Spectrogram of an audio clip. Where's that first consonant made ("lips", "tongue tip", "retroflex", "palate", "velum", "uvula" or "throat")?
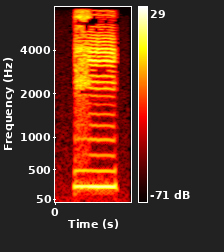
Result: velum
